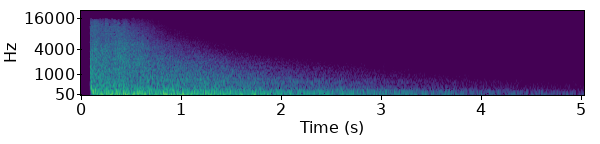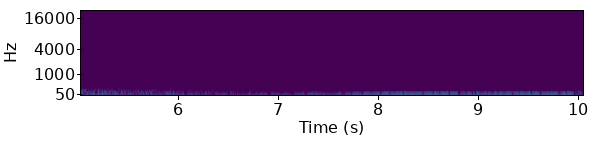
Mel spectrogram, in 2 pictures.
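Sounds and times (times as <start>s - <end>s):
grenade explosion: 0.0s - 6.2s.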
